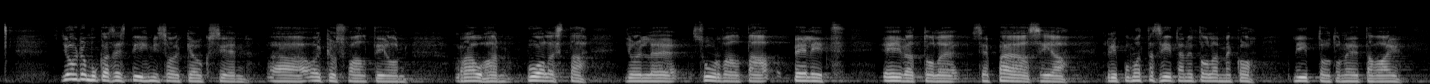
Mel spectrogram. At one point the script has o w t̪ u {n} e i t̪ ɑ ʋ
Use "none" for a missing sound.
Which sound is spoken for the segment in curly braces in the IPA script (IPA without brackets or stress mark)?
n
